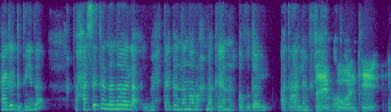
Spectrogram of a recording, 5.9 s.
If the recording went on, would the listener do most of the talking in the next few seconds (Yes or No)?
Yes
